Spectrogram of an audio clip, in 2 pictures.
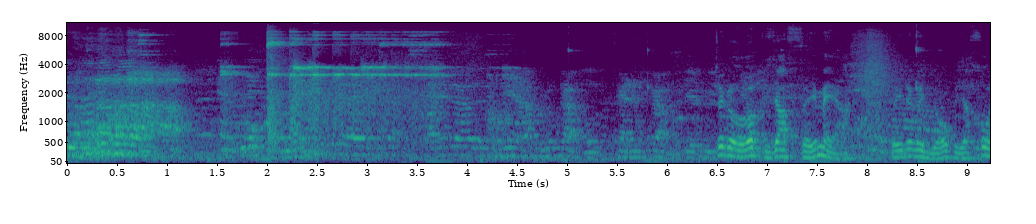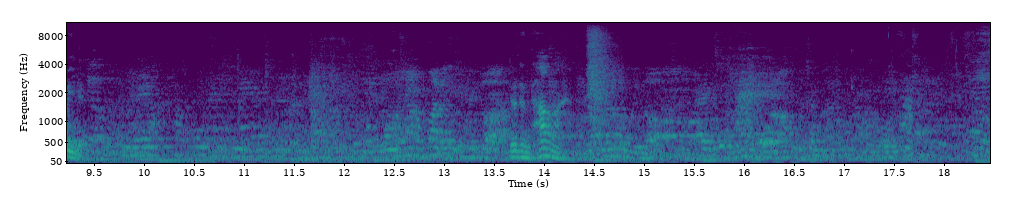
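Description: A man chews and smacks his lips.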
